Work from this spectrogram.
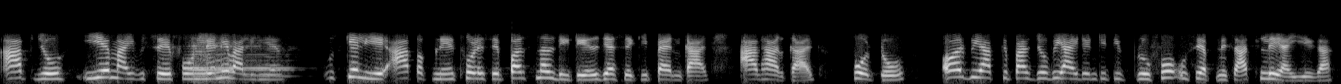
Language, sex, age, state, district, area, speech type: Hindi, female, 45-60, Uttar Pradesh, Sonbhadra, rural, conversation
